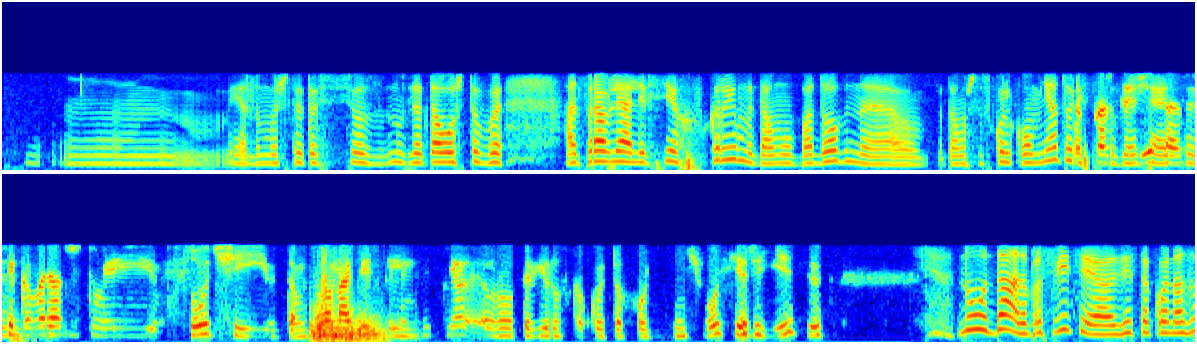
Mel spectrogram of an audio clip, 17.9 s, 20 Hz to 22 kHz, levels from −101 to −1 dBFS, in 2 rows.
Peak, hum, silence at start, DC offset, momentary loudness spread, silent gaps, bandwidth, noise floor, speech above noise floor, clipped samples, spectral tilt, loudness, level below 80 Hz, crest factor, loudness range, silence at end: -2 dBFS; none; 0.45 s; under 0.1%; 18 LU; none; 4 kHz; -53 dBFS; 29 dB; under 0.1%; -10 dB/octave; -23 LUFS; -48 dBFS; 22 dB; 6 LU; 0 s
